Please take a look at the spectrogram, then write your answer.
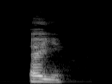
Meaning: nonstandard spelling of œil
- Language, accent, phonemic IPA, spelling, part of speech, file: French, Canada, /œj/, oeil, noun, LL-Q150 (fra)-oeil.wav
